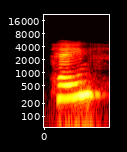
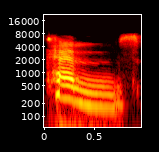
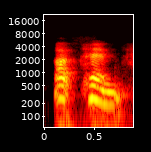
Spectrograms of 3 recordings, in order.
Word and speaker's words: Thames: So tames, whistle, and walked. Good. In walked, the T sound is actually, weirdly, the D here, right? Mm-hmm. Well done. This is pronounced Thames, Carmen. Thames.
